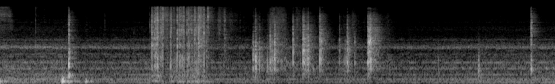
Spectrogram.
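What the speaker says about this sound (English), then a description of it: "I'm just shuffling the deck" Crisp riffling bursts of a deck of cards being shuffled, a few separate flurries with soft taps in between, close and quiet.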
